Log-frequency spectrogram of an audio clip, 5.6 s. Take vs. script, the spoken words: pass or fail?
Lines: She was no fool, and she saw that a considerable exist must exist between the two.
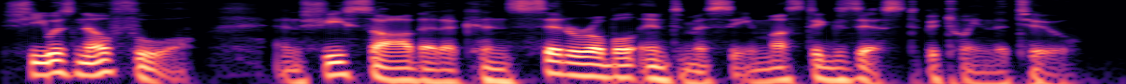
fail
